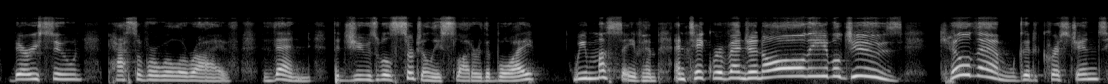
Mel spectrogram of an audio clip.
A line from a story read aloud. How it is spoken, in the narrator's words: screamed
